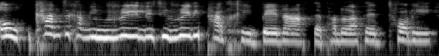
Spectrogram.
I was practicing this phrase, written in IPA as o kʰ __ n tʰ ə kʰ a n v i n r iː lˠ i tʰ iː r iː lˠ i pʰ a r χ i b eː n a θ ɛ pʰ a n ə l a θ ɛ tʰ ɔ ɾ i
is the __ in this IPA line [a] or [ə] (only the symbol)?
a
